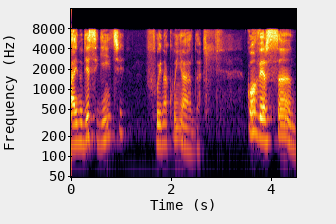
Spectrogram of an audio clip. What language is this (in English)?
Portuguese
